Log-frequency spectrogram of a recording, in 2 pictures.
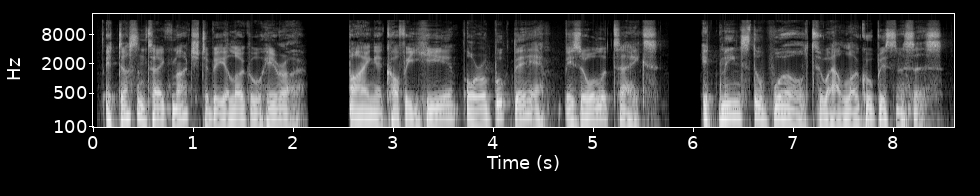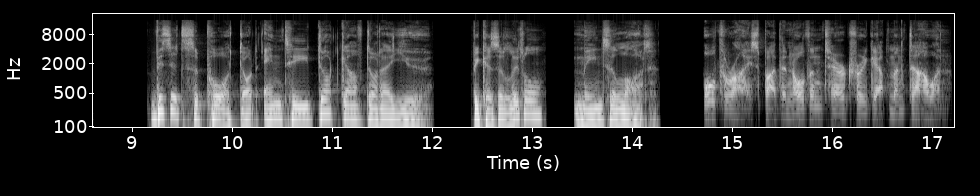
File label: english australian political ads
